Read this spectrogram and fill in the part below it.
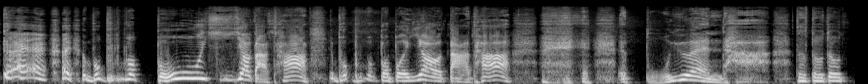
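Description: Stuttering, slow old monk. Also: male voice, high voice, sing-song, a bit bright, no room sound, exaggerated voice. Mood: pleading, humble. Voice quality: stutter, husky. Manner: halting, drawn-out, meek. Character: gentle, humble old stuttering Buddhist monk.

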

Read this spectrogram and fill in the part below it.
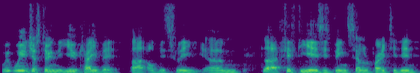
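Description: Halting male guest on a video call. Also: mid-range voice, fairly even intonation. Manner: hesitant, many restarts. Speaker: sailing class chairman, guest. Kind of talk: casual video-call interview. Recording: dull video-call audio.

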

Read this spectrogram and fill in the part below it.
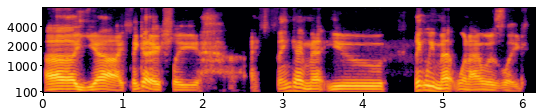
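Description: A man's voice: fairly low pitch, animated, unhurried, no echo, dull audio. A man in his forties, a tattoo artist guest, talking in a rambling way with many fillers over a video call. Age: 40s. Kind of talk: casual interview chat. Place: indoor room. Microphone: webcam on video call.

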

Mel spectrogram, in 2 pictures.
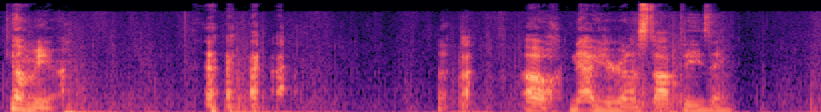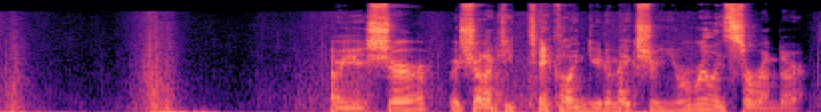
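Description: A man playing a brash but devoted young husband and excited father-to-be in an intimate, teasing, tender audio roleplay. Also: mid-range voice, slight background noise. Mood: playful, teasing.

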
